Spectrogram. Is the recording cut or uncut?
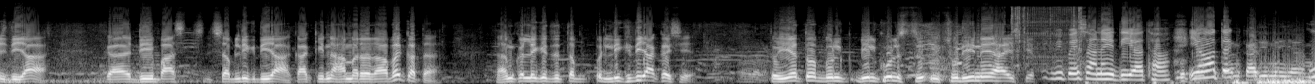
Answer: cut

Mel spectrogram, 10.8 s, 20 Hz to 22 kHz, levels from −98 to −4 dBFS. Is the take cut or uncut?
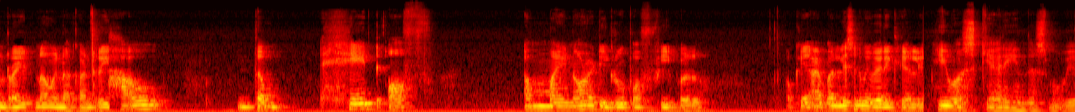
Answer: cut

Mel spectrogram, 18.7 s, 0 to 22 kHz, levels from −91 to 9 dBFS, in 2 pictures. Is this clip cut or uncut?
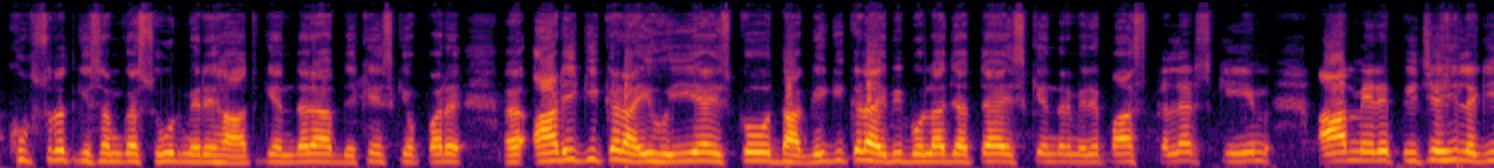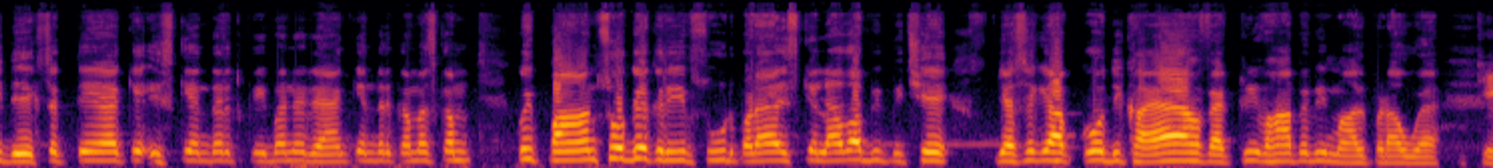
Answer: uncut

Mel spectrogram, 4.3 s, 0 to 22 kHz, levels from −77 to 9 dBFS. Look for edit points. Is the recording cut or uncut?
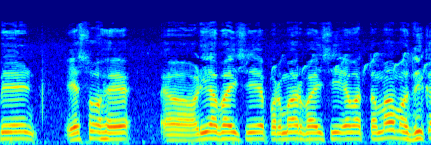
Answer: uncut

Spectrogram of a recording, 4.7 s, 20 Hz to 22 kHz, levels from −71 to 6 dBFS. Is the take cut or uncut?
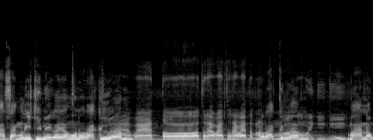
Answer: uncut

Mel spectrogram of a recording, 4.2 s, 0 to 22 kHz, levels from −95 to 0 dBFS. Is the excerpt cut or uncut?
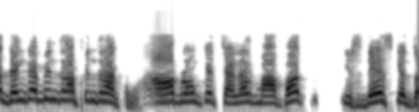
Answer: cut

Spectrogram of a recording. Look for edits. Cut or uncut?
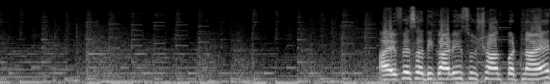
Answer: cut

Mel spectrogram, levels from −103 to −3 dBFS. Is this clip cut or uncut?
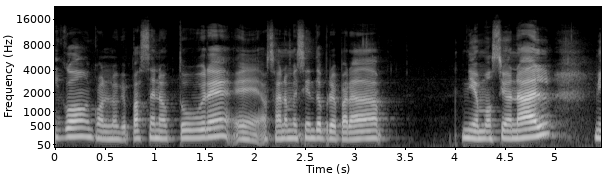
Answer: uncut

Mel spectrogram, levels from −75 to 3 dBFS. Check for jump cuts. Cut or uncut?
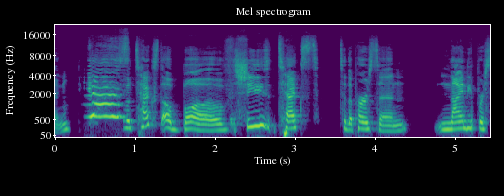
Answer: cut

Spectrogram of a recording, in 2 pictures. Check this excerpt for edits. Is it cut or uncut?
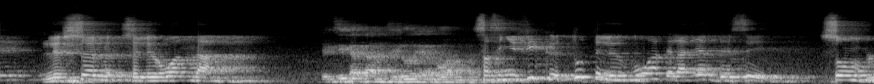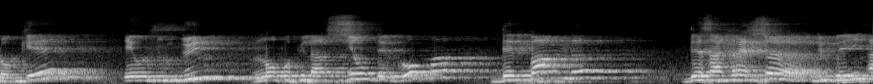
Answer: uncut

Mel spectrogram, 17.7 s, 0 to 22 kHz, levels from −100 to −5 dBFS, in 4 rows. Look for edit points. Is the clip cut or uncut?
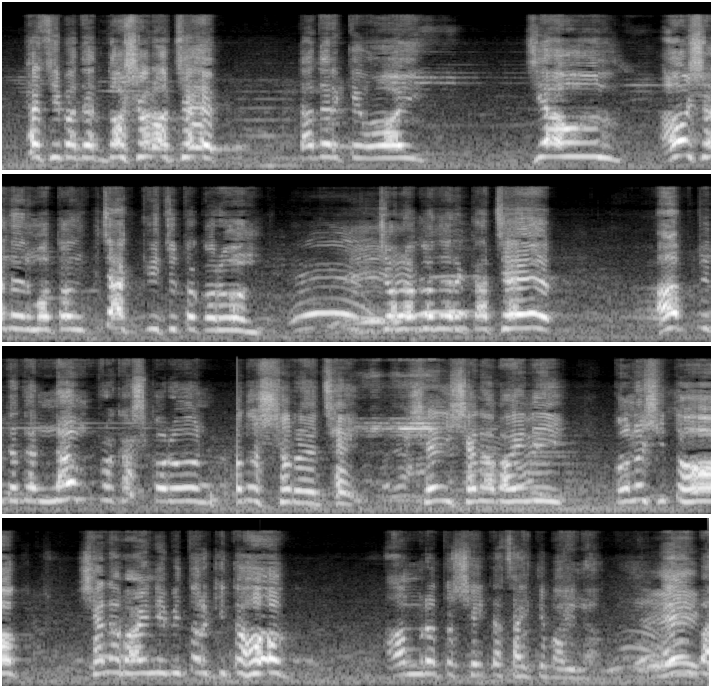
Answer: cut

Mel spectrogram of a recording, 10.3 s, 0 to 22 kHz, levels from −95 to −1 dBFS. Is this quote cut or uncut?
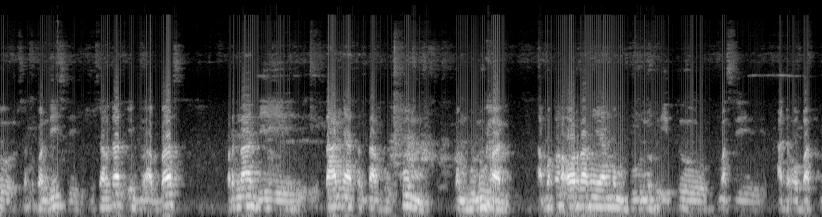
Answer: uncut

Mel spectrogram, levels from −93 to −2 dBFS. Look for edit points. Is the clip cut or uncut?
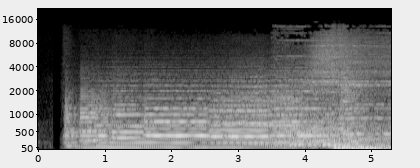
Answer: cut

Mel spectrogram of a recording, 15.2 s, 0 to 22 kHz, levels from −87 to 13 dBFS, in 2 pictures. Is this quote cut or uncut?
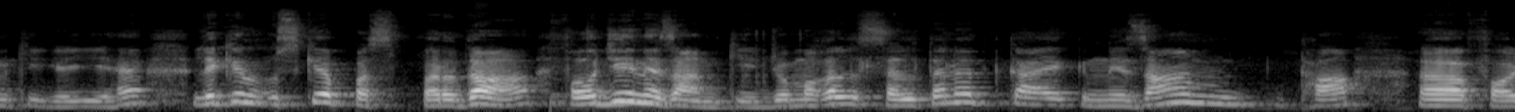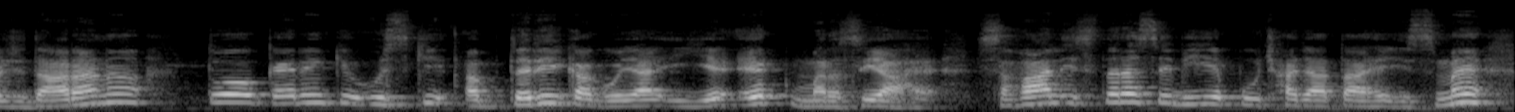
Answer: cut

